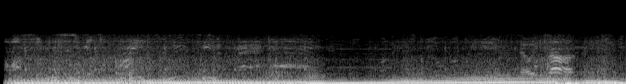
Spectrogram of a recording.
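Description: Car engine and low road rumble heard from inside the cabin, the engine note rising from about halfway through as the car pulls away from a stop. Faint voices are heard at moments.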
